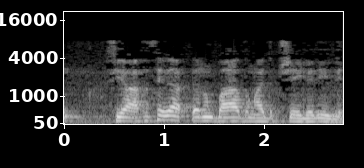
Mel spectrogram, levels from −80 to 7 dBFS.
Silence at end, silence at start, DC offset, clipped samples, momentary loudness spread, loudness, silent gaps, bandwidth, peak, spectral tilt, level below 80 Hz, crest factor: 0 s; 0 s; under 0.1%; under 0.1%; 6 LU; -12 LUFS; none; 8 kHz; -2 dBFS; -7 dB/octave; -42 dBFS; 10 dB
